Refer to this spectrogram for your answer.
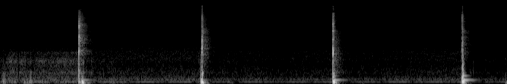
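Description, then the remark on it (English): A slow clap after two brothers finish singing: four sharp, crisp claps spaced evenly about a second and a quarter apart, standing out clearly over a faint low hum with no talking. “Slow clap.”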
